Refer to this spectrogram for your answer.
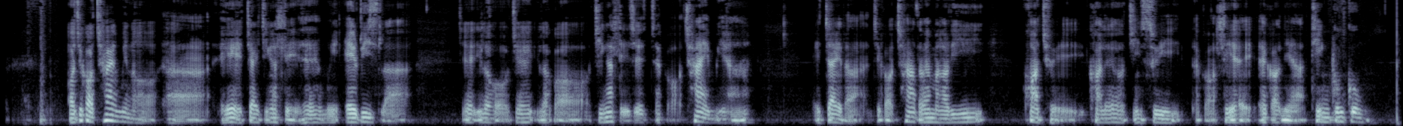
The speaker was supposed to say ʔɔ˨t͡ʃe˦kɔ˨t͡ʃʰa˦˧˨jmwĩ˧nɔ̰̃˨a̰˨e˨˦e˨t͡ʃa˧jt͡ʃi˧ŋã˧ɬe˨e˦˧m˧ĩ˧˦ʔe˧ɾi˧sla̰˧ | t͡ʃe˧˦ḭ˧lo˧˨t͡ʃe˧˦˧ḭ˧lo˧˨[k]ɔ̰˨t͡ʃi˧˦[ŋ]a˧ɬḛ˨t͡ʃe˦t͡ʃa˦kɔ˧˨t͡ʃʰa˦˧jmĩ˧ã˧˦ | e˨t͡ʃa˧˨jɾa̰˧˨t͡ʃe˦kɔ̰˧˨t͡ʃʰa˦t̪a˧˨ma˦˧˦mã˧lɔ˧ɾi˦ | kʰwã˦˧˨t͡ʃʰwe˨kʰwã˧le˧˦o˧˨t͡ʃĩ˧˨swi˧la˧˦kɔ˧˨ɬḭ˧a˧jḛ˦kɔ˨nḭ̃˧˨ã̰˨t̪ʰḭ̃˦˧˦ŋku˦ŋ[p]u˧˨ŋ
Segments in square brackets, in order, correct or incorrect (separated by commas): correct, correct, incorrect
